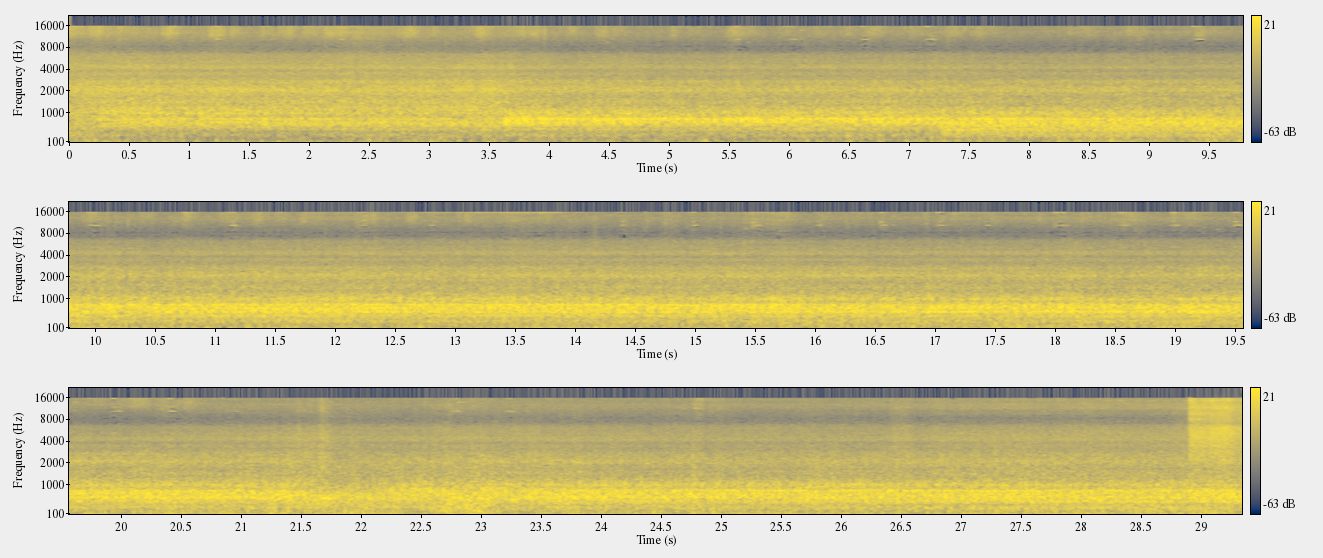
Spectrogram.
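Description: Passenger train running on elevated track, heard from a carriage window: a steady rush of train running noise that gets louder about three and a half seconds in.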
